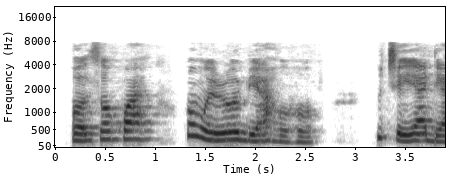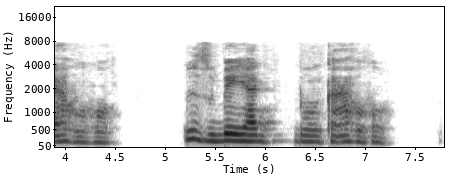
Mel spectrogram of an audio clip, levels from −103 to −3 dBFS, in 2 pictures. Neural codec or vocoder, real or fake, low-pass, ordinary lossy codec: codec, 16 kHz, 4 kbps, FreqCodec, larger model; fake; none; none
